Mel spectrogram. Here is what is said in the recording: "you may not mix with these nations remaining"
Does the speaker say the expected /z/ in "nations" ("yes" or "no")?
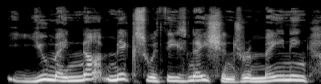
yes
